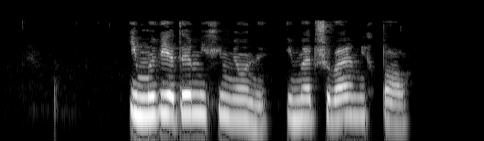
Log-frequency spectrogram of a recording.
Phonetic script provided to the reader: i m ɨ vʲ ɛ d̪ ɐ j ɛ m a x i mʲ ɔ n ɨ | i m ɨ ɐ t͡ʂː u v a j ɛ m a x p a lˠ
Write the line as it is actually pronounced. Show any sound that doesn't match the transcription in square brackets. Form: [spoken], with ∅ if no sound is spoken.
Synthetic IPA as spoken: i m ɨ vʲ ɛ d̪ ɐ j ɛ m [i] x i mʲ ɔ n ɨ | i m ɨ ɐ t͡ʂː u v a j ɛ m [i] x p a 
